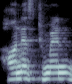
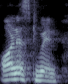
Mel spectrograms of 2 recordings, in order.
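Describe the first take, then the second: First: Honest with the H sounded, "honest" as HON-est; wrong pronunciation. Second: "honest" begun on the O, as ON-est; silent H. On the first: Teacher shows class the mistake, "honest" with audible h. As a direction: voice the h at the start of "honest". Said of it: "honest man বলবো না". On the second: Teacher corrects class, "honest" with silent h. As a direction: drop the h of "honest" entirely. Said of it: "এস থাকলে সেটা যদি silent থাকে". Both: Shown as a demonstration.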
